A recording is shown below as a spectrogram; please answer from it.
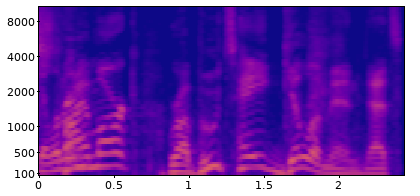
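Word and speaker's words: Roboute Guilliman: Rabute Gillaman.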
